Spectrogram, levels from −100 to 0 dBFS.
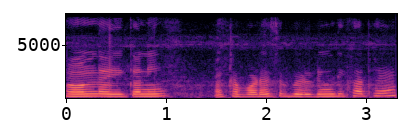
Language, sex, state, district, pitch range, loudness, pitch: Chhattisgarhi, female, Chhattisgarh, Raigarh, 210-225 Hz, -30 LUFS, 210 Hz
